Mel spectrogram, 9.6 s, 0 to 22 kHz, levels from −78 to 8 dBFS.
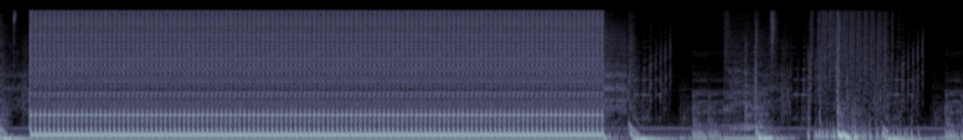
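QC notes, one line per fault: Throughout: mains hum. A steady 60 Hz tone sits under the audio at about 20 dB below the signal, with some low harmonics stacked above it. This is power-line energy leaking into the signal path, typically through a ground loop between connected equipment or magnetic pickup from a nearby transformer. Because the interference is locked to the supply frequency, it never drifts or fades. It stays a constant drone beneath everything else in the clip.
0.34–6.03 s: system hang loop. The same 46.44 ms slice of audio repeats back to back for nearly six seconds, producing a rough, buzzing stutter at 21.5 Hz instead of moving sound. The host stalled while the audio hardware kept replaying the last filled section of its ring buffer. The loop length fits a 2048-sample buffer. At this rate, the repeats sit between a pitched buzz and a rapid machine-gun rattle.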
